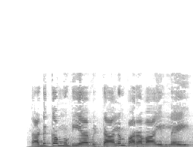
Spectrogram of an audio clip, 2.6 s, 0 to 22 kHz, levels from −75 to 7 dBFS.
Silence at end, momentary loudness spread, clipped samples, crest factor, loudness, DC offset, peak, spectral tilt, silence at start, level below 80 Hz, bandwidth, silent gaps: 0 s; 5 LU; under 0.1%; 14 dB; -20 LUFS; under 0.1%; -6 dBFS; -3 dB/octave; 0.35 s; -48 dBFS; 11.5 kHz; none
